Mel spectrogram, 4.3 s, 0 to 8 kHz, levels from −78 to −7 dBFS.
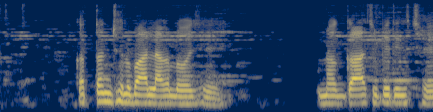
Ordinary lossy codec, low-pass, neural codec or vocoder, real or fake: none; 7.2 kHz; none; real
